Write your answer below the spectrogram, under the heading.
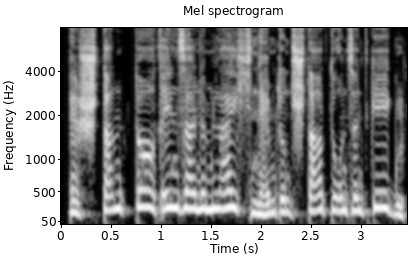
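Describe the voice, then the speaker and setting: A distraught widow in a crime audiobook, acted by a man. The voice is pitched high and swings widely, tearful and shaken. The recording is close and dry. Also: animated, moderate pace, dry recording. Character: distraught weeping widow, a grieving gentlewoman.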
